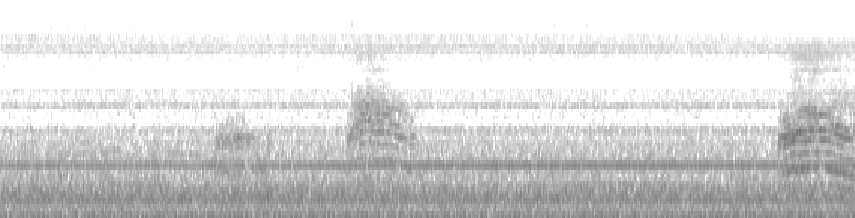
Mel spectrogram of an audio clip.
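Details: Cat asking for a snack, giving three wavering, drawn-out meows, the first faint and the last loudest, over a steady electrical hum.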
